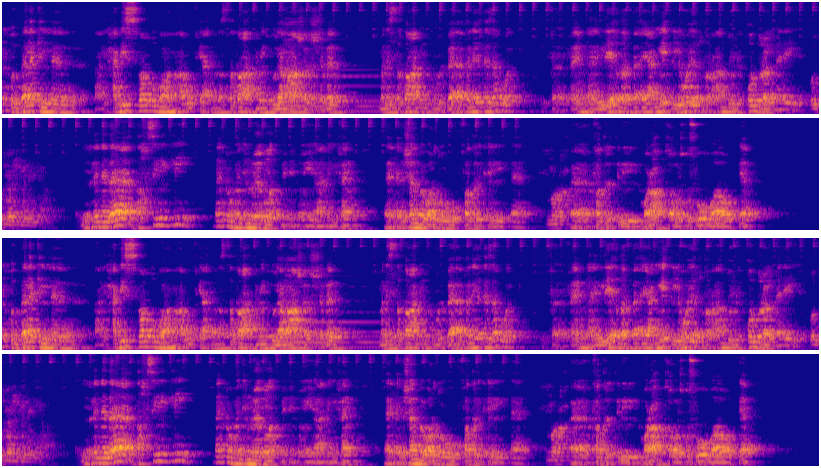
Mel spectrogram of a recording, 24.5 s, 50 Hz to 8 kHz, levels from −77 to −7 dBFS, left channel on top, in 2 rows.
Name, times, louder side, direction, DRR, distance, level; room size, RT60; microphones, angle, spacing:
voice 1, 0.0-5.0 5.7-7.7 8.2-12.0 13.4-15.0 15.4-17.5 18.0-20.1 20.8-23.4, right 1 dB, 25° right, -4 dB, 1.0 m, -30 dB
sound 1, 3.4-20.0, left 3 dB, 75° left, 0.9 m, -48 dB
Strum, 4.1-10.4, right 1 dB, 45° left, 0.8 m, -49 dB
voice 2, 12.1-13.0 18.1-18.3 20.4-20.8, equal, 65° right, -1 dB, 0.8 m, -39 dB
4.1 x 3.0 x 2.7 m, 0.74 s
head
